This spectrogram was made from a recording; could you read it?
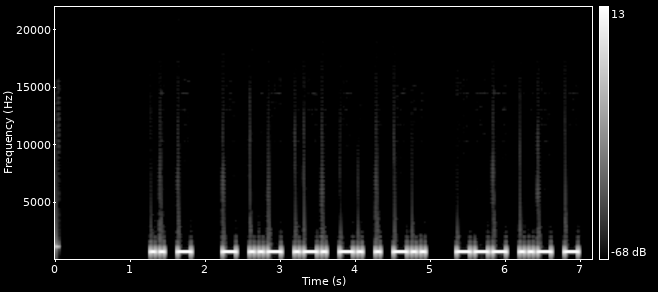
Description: Morse code, heard as a keyed tone, about 20 wpm, 700 Hz. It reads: IT TURNED OUT
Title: Sets of 6 Words - 20wpm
